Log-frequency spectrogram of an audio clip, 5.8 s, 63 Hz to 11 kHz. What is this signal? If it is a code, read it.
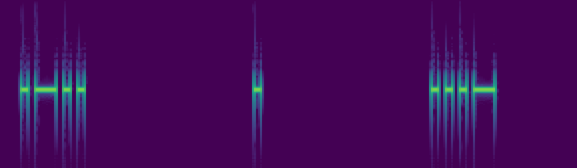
Morse code, heard as a keyed tone, about 17 wpm, spaced as for 5 wpm, 700 Hz. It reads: LEV
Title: USA Call Signs - 6 Characters - 8x Character Spacing - 17wpm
